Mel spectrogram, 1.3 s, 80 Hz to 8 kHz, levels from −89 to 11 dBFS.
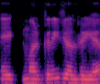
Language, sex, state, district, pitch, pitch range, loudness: Hindi, male, Uttar Pradesh, Varanasi, 135 Hz, 130-140 Hz, -32 LUFS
